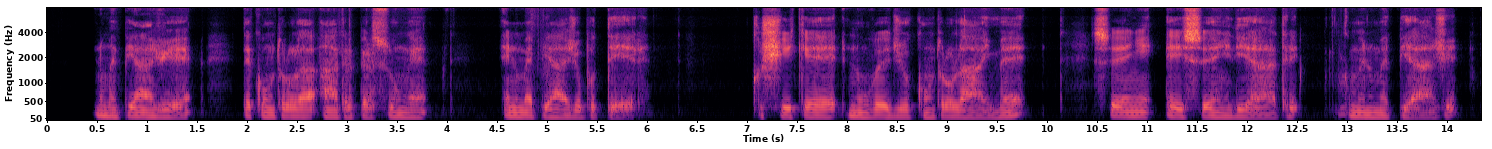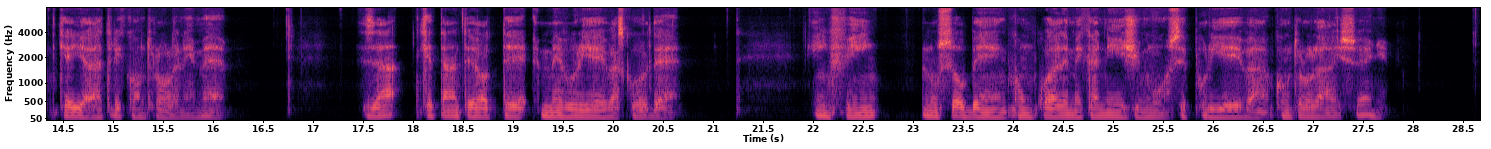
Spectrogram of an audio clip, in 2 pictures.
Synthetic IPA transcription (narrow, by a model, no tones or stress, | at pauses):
numːepjad͡ʒie | d̪ekont̪ɾolaʔat̪ɾepeɾsuneː | nːumːepjaːd͡ʒupot̪ɛːɾe | kʰuʃikʰːenuved͡ʒukʰont̪ɾolaimɛ | seɲieiseɲid̪iaːt̪ɾi | kumenumːepjaːd͡ʒi | keiat̪ɾikont̪ɾɔːlanemɛ | zaket̪ːant̪eɔt̪ːemevoɾiɛvaskoɾd̪ɛ | iɱfiŋ | nusɔbɛŋkʰuŋkwaːlemekanizmusepʰuɾiɛːvakʰont̪ɾolaiseɲi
